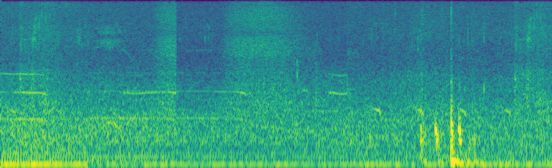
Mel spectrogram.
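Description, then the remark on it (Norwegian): A few harsh gull calls ring out near the end, short, over a steady low rumble of a boat motor and water with no one speaking. “Hør måsen av vårmåke.”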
